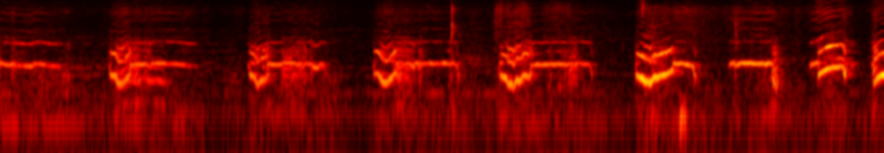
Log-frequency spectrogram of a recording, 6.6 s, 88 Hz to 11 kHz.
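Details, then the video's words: Week-old red and sable male Pembroke Welsh Corgi puppies whine in clear, high, wavering cries, roughly one per second, each with a quick rise and fall, separated by short quiet gaps. "Red/Sable Boy Corgi Puppies @ 1 Week Old"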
